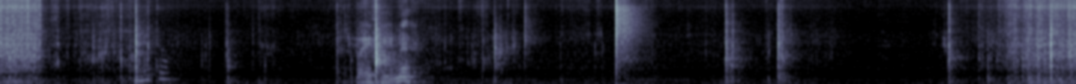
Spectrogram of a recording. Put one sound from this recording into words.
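A plastic grater clicks and knocks.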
